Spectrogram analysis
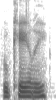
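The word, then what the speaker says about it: Bukele: He's pretty much a he's pretty much a fascist and his the name is is pronounced bouquet.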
